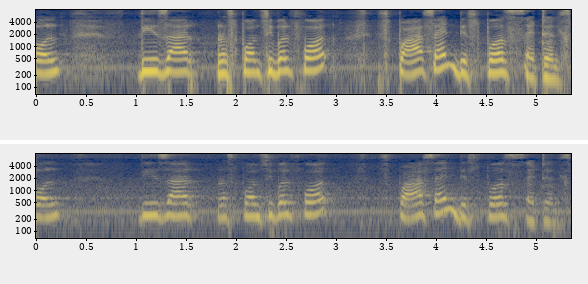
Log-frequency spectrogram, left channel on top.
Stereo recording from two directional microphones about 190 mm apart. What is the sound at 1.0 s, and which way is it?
A woman's voice, 40° left (ahead or behind).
